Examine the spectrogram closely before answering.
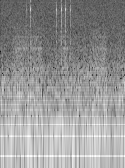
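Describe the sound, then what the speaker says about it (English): A computer mouse double-clicks in FileMaker, short paired clicks close and distinct on a quiet background, repeating a few times with small gaps. "that's what I'm doing is just double clicking them"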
